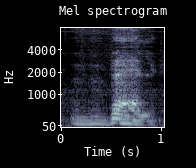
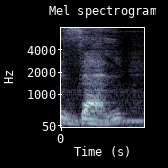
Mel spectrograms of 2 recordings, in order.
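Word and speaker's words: ذال: The way you pronounce it is you have your tongue trap and forward. That, and then you pronounce Dhal, like that one, that, Dhal, Dhalika, that one. That's letter Dhal. Don't say Zal, is Dhal, Dhal.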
